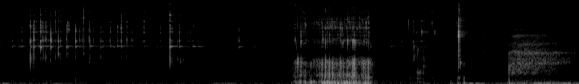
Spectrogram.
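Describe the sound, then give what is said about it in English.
Mouth sounds as whiskey is sipped in a casual ASMR attempt: a few short, wet slurping and swallowing noises with one longer, noisier burst midway, and no talking. “Ann's about to take a sip of this whiskey.”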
